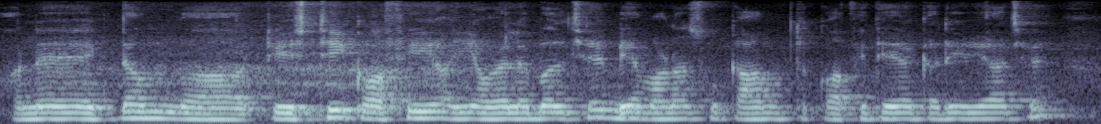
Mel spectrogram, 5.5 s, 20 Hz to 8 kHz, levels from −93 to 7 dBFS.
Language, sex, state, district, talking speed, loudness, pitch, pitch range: Gujarati, male, Gujarat, Valsad, 175 wpm, -16 LUFS, 150 Hz, 145-150 Hz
